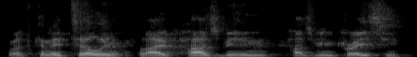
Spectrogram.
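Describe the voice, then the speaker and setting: A man's voice: mid-range voice, normal speed. Young Colombian man chatting casually. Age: young adult. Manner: relaxed, repeats words for emphasis. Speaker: guest, agency owner. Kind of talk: casual interview chat.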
